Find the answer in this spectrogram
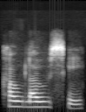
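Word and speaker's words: Kieślowski: hour long polish film directed by Christoph kolowski kioslowski I think is how you pronounce it yeah I don't mean to be that guy I just wanted it yes he's actually told me here pronounce Christoph coloski okay there you go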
